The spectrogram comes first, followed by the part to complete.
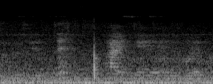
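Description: Canal tour boat's engine running with a steady low hum, under background voices, with one sharp click about a second in.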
